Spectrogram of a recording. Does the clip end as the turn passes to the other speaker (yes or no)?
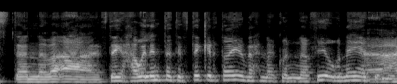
yes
